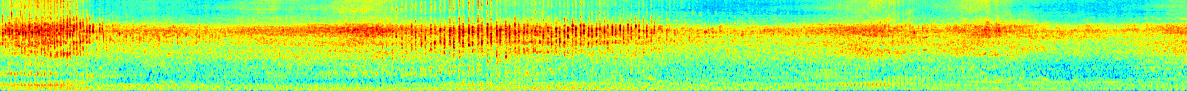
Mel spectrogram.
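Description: A procession of motorcycles riding past one after another, their engines rumbling steadily. A cruiser motorcycle passes close in the first second, the loudest moment.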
